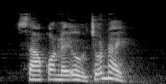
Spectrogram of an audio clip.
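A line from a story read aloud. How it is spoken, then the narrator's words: Angry question. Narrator (Vietnamese): Doãn phu nhân ngồi trên xe lăn dừng ở cuối hành lang, xoay đầu nhìn về phía Nhiễm Tịch Vi, trừng mắt tức giận hỏi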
